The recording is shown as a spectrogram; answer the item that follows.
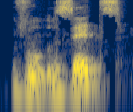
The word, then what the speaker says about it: vous êtes: Vous êtes, lo pronuncia vous êtes porque aquí hay una S y aquí empieza con una A.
